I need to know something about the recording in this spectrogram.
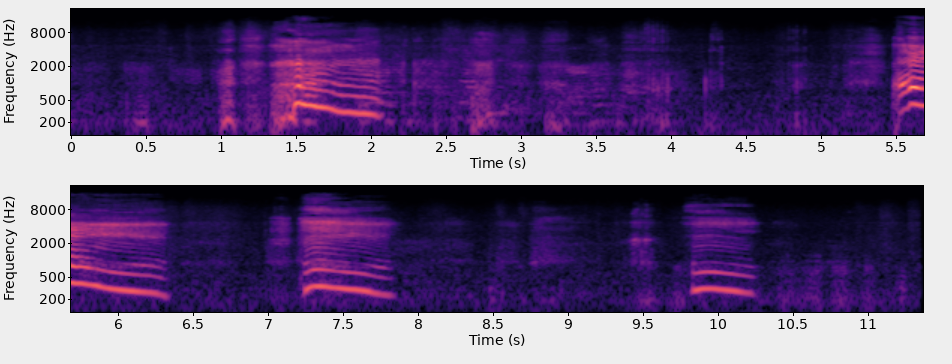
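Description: A toddler cries out in short, falling wails close by.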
